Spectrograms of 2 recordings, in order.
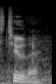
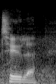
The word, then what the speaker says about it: Thule: Is that the correct pronunciation? – That is correct. Yes, it is not Thule. It is Thule. Yeah. – Thule.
